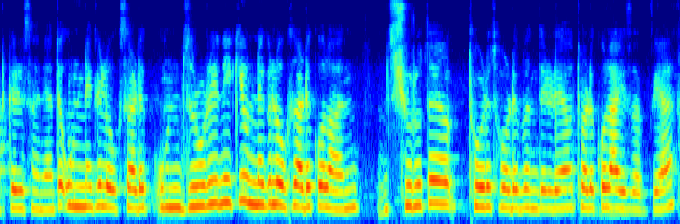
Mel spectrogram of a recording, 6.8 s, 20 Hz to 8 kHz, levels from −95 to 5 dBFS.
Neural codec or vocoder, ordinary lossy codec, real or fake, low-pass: none; none; real; none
